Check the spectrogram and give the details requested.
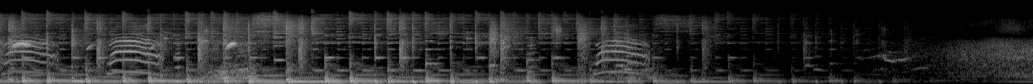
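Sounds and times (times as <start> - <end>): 
cat meowing: 0.0 - 2.6, 5.8 - 6.6
bouncy rhythmic musical backing: 0.0 - 9.2.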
